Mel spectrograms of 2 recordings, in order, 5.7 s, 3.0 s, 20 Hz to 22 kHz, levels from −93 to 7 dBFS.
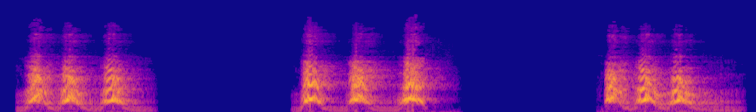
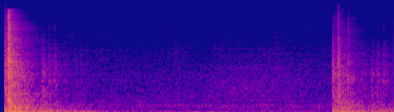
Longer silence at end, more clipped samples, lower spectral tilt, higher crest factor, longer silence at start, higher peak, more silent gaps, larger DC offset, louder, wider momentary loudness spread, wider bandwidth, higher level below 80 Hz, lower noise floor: first, 0.35 s vs 0 s; neither; first, -5.5 dB/octave vs -3.5 dB/octave; second, 18 dB vs 30 dB; first, 0.2 s vs 0.05 s; first, -2 dBFS vs -6 dBFS; first, 1.19-2.17 s, 3.47-4.46 s vs none; neither; first, -19 LUFS vs -35 LUFS; second, 7 LU vs 23 LU; second, 8.4 kHz vs 16 kHz; second, -60 dBFS vs -40 dBFS; first, under -90 dBFS vs -61 dBFS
